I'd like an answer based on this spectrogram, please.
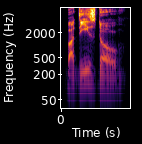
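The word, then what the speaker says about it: βαδίζω: this book is to pronounce zeta like a Z and a D, like in the word wisdom, right? Right. So we're pronouncing this word as badizdo.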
